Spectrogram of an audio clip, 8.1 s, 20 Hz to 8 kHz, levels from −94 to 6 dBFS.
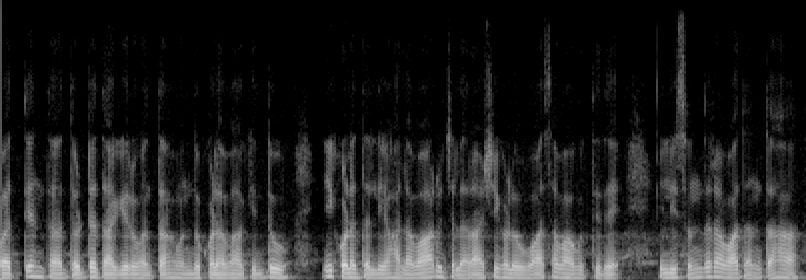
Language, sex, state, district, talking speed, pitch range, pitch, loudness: Kannada, male, Karnataka, Shimoga, 105 wpm, 105-120 Hz, 110 Hz, -21 LUFS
